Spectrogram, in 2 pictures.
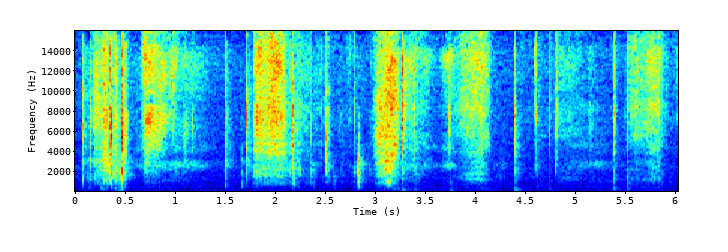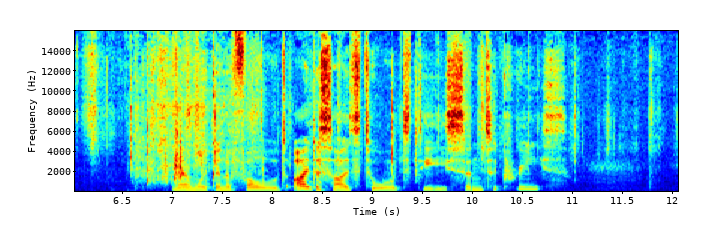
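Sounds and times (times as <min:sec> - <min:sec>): paper rustling while folded: 0:00.0 - 0:04.2, 0:05.6 - 0:12.0
light paper ticks: 0:09.2 - 0:11.9.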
